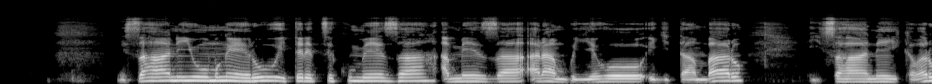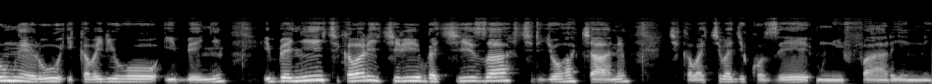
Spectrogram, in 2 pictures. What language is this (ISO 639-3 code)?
kin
